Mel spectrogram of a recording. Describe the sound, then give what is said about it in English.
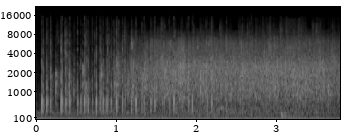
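Audience applause welcoming a guest chef begins as scattered individual claps and quickly swells into dense, steady clapping that holds evenly to the end. “It now gives me great pleasure to welcome Jesse Dunford Wood, and I'd ask you to give a big hand, please, to Jesse.”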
